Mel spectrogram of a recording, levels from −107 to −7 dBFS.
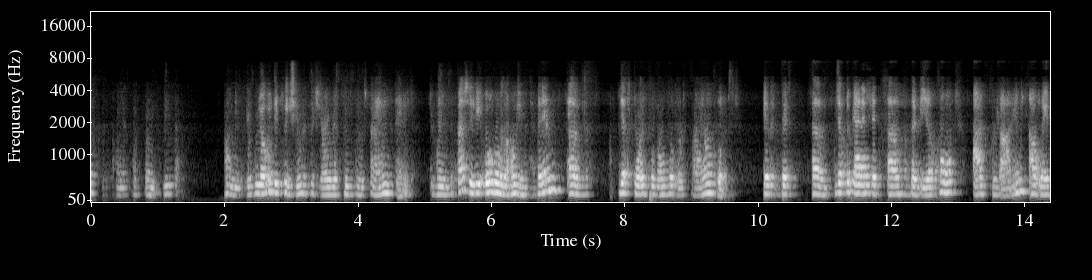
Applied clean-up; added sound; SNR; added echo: neural mask model DeepFilterNet 3.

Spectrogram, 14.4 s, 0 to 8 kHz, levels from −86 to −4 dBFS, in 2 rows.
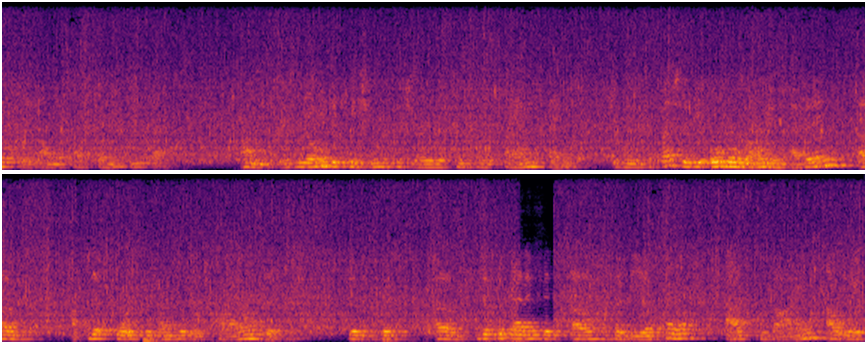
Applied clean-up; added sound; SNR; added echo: none; Stream; 8 dB; reverberation time 0.7 s.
